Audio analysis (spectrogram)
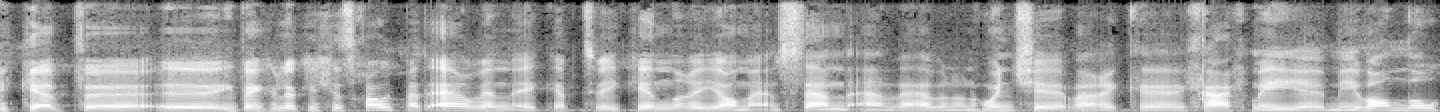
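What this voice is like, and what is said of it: Limburg Dutch regional accent. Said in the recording (Dutch): “Dat zullen jullie vast horen aan mijn Limburgs accent.”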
